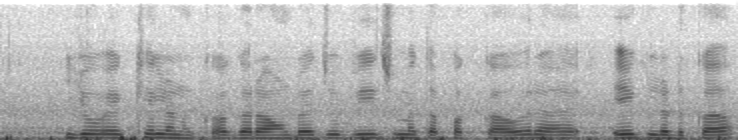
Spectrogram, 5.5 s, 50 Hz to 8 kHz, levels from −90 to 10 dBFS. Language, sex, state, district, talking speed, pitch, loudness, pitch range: Hindi, female, Haryana, Jhajjar, 175 wpm, 185 Hz, -18 LUFS, 180-195 Hz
